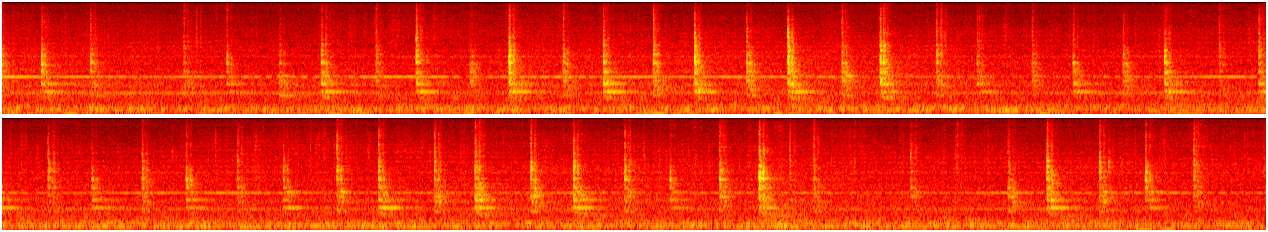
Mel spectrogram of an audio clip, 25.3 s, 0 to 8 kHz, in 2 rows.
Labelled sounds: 4.1	4.3	vessel noise, 1.5 to 1.8 kHz

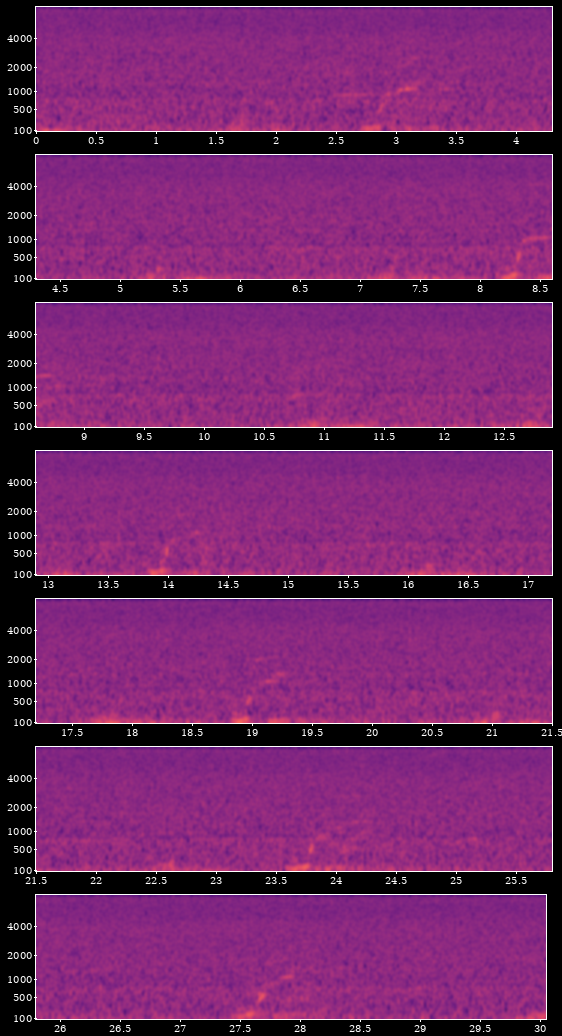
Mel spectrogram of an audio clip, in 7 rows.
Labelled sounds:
2.5	2.8	humpback whale, 0.83 to 0.93 kHz
8.3	8.6	humpback whale, 0.90 to 1.1 kHz

